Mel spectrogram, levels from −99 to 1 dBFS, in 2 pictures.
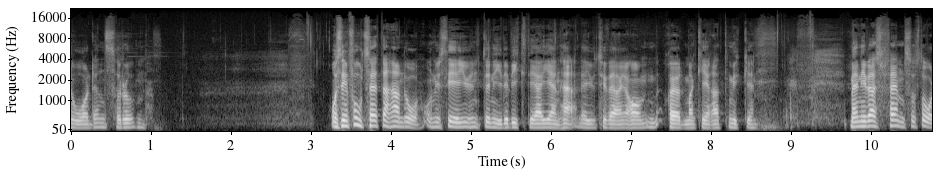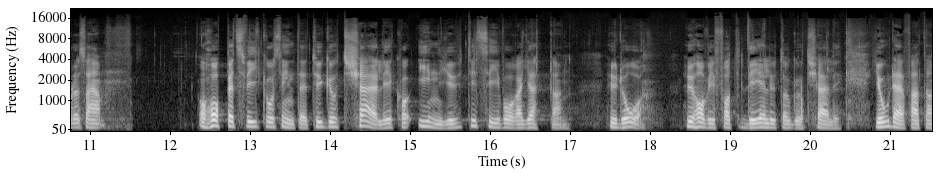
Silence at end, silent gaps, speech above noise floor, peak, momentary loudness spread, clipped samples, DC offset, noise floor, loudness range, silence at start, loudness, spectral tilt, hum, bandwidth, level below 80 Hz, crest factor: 0 s; none; 46 dB; -2 dBFS; 13 LU; under 0.1%; under 0.1%; -65 dBFS; 3 LU; 0 s; -19 LUFS; -5 dB/octave; none; 17.5 kHz; -72 dBFS; 18 dB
